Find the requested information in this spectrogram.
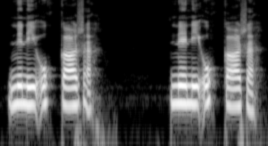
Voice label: "nene ohkasv", Muscogee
